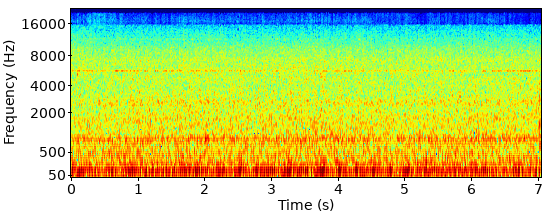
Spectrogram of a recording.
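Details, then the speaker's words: 1964 Triumph TR4 with a rebuilt engine, idling after the distributor cap was turned to a new orientation: a low, steady, even idle with no misses. It runs much better, though the cylinder shorting test still shows cylinders 3 and 2 lowest. "it runs so much better in this orientation."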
